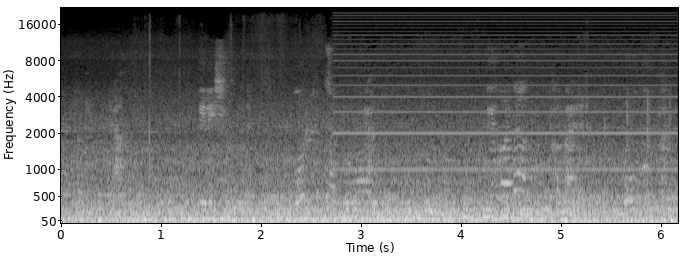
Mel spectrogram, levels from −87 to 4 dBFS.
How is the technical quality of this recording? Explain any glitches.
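The recording has one fault, a USB whine that enters at 2.73 s and continues to the end. Current drawn by the USB bus in regular 1 ms frames is leaking into the audio path through shared power or ground, so the sound picks up a steady fixed-pitch tone at 1 kHz with its harmonics. The strongest component sits at 2 kHz, giving a thin, high whistle roughly 20 dB below the wanted sound.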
